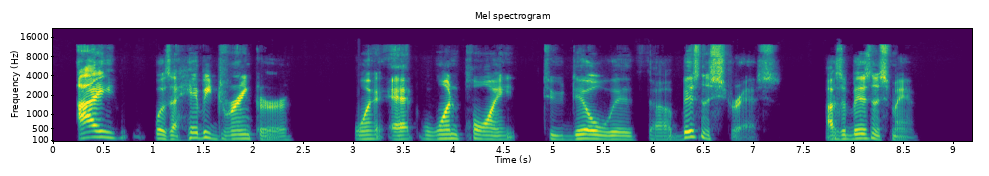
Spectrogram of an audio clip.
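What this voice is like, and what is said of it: Southern US accent. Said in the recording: “I'm obviously from the South. I get a lot of kicks about my accent.”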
